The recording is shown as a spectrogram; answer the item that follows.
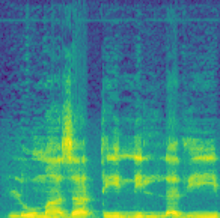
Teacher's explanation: نون کو لام کے ساتھ اگلی آیت میں جو لام ہے اس کے ساتھ ملا کے پڑھا جائے گا۔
